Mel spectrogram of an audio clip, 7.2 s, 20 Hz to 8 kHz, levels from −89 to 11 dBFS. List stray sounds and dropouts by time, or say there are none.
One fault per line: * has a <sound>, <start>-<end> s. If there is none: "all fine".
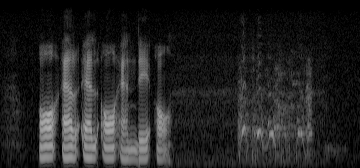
* has a bark, 4.7-6.3 s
